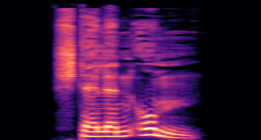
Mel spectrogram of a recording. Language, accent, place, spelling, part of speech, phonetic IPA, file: German, Germany, Berlin, stellen um, verb, [ˌʃtɛlən ˈʊm], De-stellen um.ogg
- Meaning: inflection of umstellen: 1. first/third-person plural present 2. first/third-person plural subjunctive I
